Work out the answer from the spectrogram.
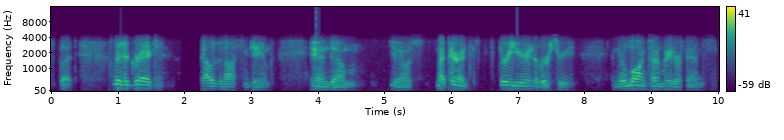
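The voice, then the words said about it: Strained, fading voice. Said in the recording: “losing my voice, so hopefully, you know, my voice sounds clear enough to understand”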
